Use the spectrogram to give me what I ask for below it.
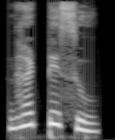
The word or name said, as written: ಧಟ್ಟಿಸು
